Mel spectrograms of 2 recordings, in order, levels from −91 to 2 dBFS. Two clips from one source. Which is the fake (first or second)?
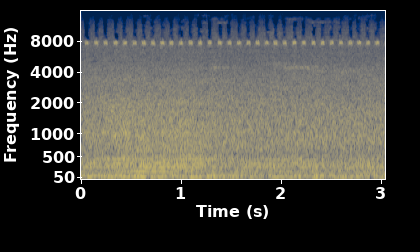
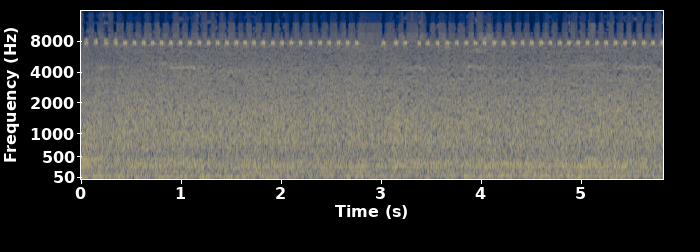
first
